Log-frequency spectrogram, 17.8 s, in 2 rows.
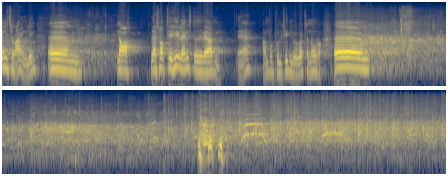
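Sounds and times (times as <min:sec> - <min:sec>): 
speech: 0:00.0 - 0:07.6, 0:13.2 - 0:13.5
laughter: 0:01.2 - 0:02.4, 0:06.7 - 0:13.8
audience applause: 0:08.2 - 0:17.7.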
